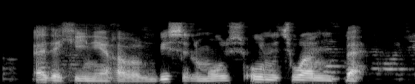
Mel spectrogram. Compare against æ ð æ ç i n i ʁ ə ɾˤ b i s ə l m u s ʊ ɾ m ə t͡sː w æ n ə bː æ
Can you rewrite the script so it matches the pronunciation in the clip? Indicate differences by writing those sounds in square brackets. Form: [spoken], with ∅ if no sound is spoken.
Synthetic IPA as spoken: æ ð æ ç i n i ʁ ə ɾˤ b i s ə l m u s ʊ ɾ [n] ə t͡sː w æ n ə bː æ

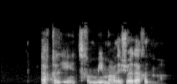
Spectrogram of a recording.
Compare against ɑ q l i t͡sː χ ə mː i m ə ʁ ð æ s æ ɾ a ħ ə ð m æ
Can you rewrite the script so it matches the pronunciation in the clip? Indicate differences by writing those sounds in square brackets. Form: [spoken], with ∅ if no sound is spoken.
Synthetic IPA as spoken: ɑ q l i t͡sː χ ə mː i m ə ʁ ð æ [ʃ] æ ɾ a [χ] ə ð m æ

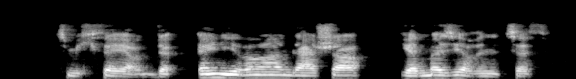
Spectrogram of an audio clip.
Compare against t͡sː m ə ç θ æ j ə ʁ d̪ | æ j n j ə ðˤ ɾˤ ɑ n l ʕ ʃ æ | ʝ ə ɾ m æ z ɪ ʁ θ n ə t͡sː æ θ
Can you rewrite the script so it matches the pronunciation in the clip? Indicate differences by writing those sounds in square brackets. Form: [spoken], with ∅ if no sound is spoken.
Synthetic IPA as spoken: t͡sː m ə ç θ æ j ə ʁ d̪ | æ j n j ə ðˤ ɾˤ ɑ n l ʕ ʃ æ | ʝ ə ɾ m æ z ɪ ʁ [ð] n ə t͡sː æ θ

